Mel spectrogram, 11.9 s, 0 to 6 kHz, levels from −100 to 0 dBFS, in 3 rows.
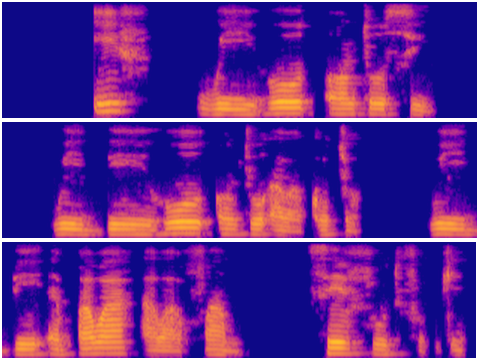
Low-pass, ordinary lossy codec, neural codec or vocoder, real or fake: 5.4 kHz; none; none; real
